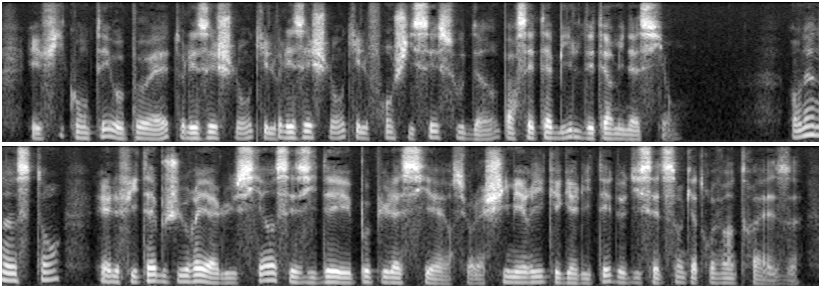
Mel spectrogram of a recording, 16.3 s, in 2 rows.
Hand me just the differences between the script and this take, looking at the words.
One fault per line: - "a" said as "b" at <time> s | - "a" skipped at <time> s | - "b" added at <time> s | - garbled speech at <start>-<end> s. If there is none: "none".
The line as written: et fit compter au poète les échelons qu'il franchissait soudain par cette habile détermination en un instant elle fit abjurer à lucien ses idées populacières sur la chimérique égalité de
- "les échelons qu'il" added at 2.7 s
